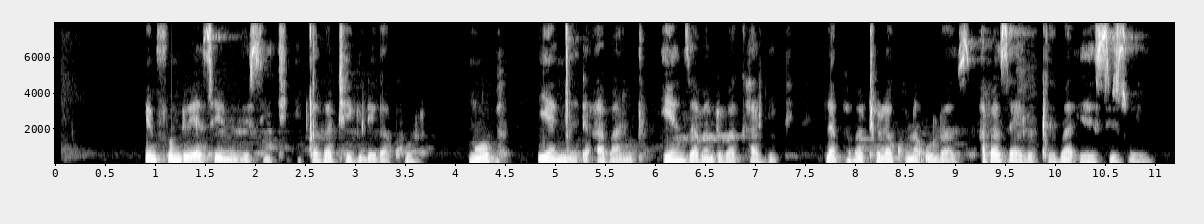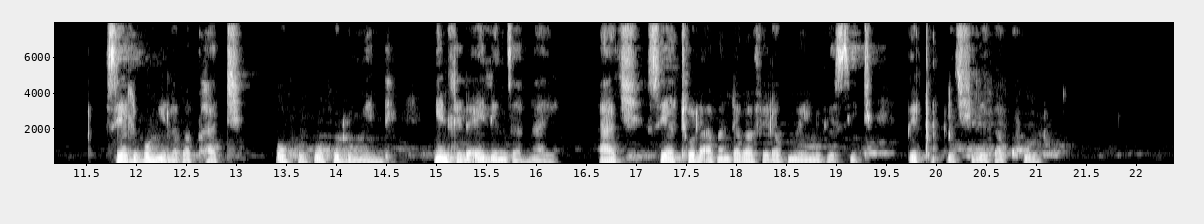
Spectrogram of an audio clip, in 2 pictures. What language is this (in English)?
North Ndebele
